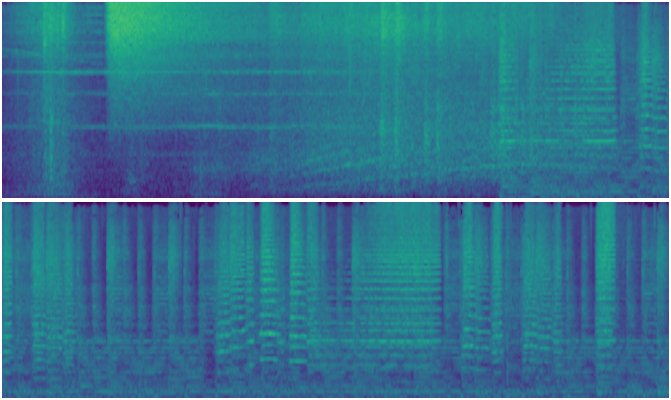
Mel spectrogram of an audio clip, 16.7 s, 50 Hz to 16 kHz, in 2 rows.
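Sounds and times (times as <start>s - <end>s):
metro train running on rails: 0.0s - 16.6s
metro train wheel clatter: 4.2s - 7.6s.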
